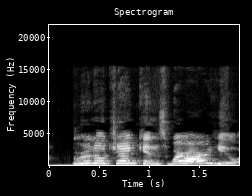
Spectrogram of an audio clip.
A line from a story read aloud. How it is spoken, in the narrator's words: I called out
